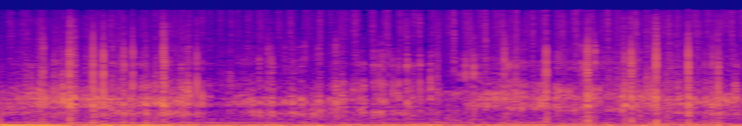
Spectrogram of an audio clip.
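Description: A fist-sized, soft green rubber squishy stress ball in a white string net is squeezed and rubbed by fingers and palm. The result is a steady, low, muffled rumble with soft crinkly rubbing and many quick, faint crackles and clicks.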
